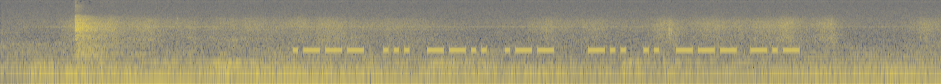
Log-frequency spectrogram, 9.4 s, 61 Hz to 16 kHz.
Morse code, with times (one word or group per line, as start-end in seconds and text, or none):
2.9-5.5 JSZW
5.9-8.0 DIOK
